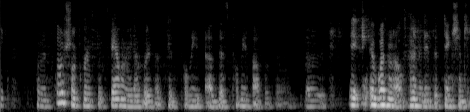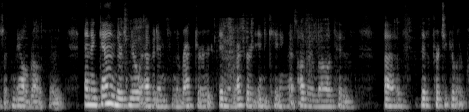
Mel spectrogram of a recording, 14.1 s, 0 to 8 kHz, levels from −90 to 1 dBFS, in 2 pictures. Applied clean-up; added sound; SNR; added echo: neural mask model DeepFilterNet 3.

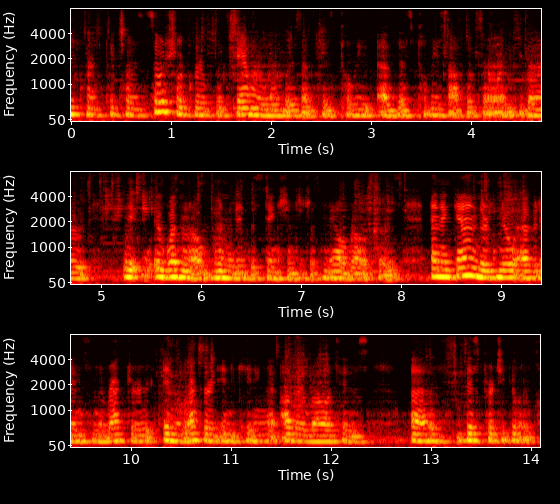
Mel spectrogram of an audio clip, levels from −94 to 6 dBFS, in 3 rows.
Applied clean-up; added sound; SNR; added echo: neural separator model SepFormer DNS4.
